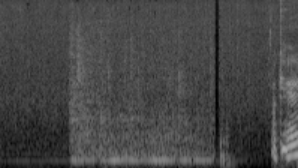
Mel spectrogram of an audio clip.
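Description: Wooden doors slide open with a rumble.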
